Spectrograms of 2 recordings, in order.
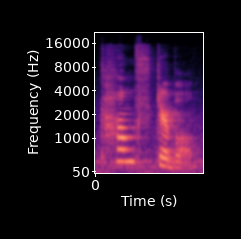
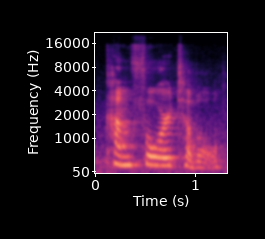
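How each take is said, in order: First: It is said without any 'or' sound. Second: It is said with a full 'or' sound. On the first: The speaker calls it right. "We say comfortable" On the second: The speaker calls it wrong. "we don't say the O R sound, comfortable. We don't say that"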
